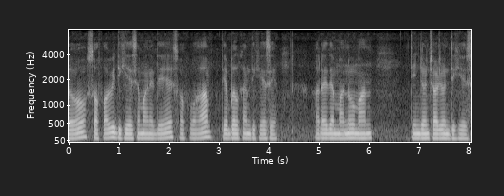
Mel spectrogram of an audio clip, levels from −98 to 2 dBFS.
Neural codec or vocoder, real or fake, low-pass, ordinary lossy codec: none; real; none; none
